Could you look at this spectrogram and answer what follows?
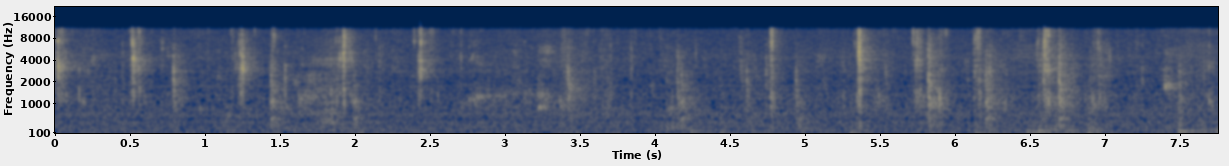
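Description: Close-miked chewing: wet mouth clicks and smacks, a sharp click every half second or so, as a cheesy breadstick is bitten and chewed.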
